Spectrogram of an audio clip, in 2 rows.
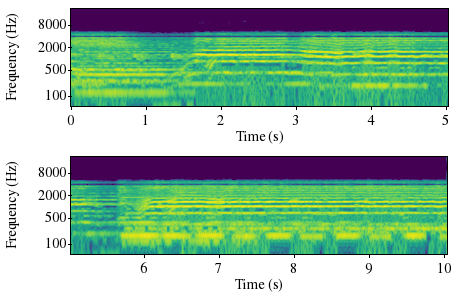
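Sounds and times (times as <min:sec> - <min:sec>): opera singing with strings: 0:00.0 - 0:10.0.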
